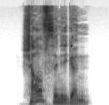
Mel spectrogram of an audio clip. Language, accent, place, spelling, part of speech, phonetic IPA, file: German, Germany, Berlin, scharfsinnigen, adjective, [ˈʃaʁfˌzɪnɪɡn̩], De-scharfsinnigen.ogg
- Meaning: inflection of scharfsinnig: 1. strong genitive masculine/neuter singular 2. weak/mixed genitive/dative all-gender singular 3. strong/weak/mixed accusative masculine singular 4. strong dative plural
